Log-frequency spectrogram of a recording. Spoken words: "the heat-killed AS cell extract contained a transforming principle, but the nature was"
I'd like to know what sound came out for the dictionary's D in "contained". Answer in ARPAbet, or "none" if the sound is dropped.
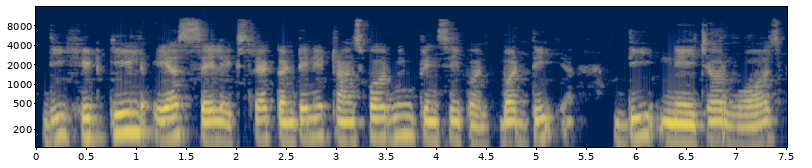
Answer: none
